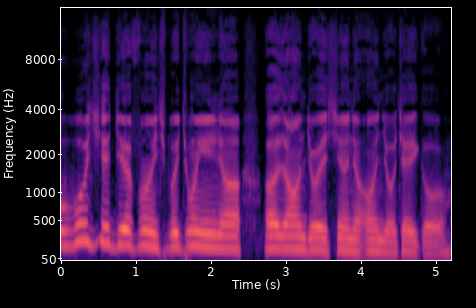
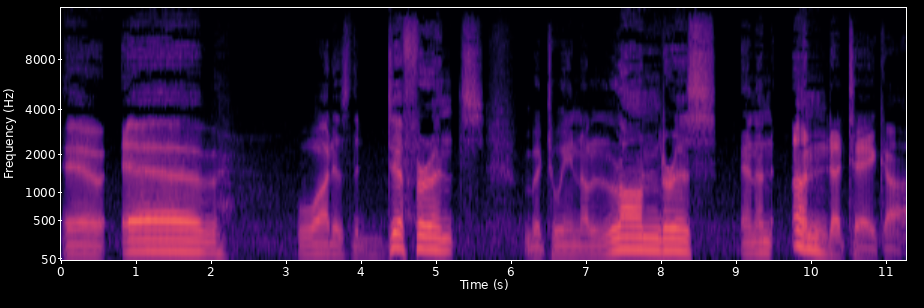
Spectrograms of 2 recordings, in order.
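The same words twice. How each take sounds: First: Said in the usual way. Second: Slow deep voice. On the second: Acted. Slow low voice asks riddle.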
